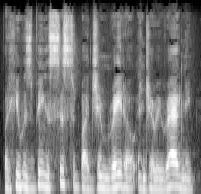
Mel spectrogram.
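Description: A woman singer and stage actress, a guest recounting her career in a relaxed interview, laughing often and repeating words for emphasis. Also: fairly low pitch, brisk, slightly rough. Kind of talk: relaxed reminiscing interview talk.

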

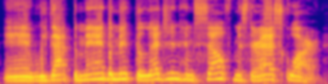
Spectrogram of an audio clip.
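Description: High-voiced man hosting a podcast. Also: unhurried. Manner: laid-back, joking, stalls on fillers. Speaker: podcast host. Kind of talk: casual podcast chat.

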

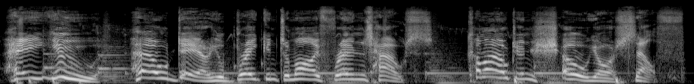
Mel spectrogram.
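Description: A woman voicing forest animals in a children's story, with exaggerated, expressive cartoonish delivery. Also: mid-range voice, slow, faint music behind, exaggerated voice. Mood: bold, challenging. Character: forest animals: hesitant fox, rhino, brave cheeky little frog. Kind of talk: children's storybook character acting.

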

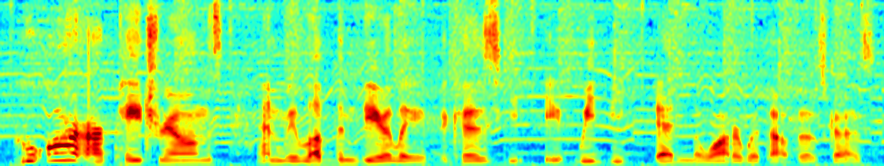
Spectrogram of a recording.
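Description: A woman hosting a podcast, reading out credits and plugs in a casual, chatty, self-deprecating way with sing-song emphasis. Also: low voice. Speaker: podcast host and producer.

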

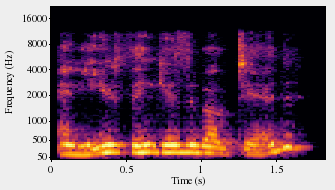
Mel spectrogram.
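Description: A woman voicing a protective older caretaker who speaks firmly and chides gently. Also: fairly low pitch, animated, a little slow, pitched above the performer's own voice. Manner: firm, chiding, motherly.

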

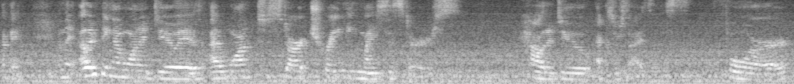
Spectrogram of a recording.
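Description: A woman player talking casually at a tabletop game, lively and defiant. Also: medium pitch, measured pace. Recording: roomy, distant, noisy room.

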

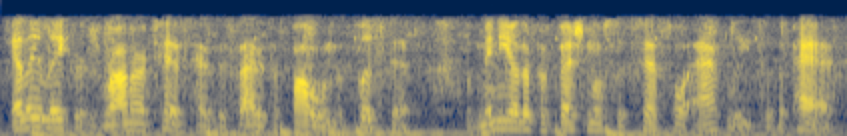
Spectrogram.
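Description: A man's voice: mid-range voice, expressive, fast talker. A man hosting an entertainment news segment on an internet radio show, reading items in an upbeat newsreader way. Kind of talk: read celebrity news segment. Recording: tinny phone-line internet radio with music.

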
